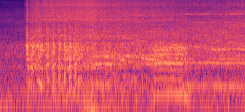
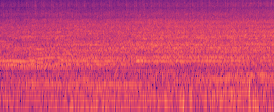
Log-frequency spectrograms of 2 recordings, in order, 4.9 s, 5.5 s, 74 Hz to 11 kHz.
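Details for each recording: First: 1996 Jaguar XJ6 starting after an oil change of about 5 quarts. It catches, then makes a rapid metallic rattle for about 1.5 s before settling to idle with a faint hiss. The owner thinks it sounds bearing-like, and it stopped when the hiss stopped; cause unconfirmed. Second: 1996 Jaguar XJ6 inline six at a steady, smooth idle just after an oil change with Mobil 1, with no knocks, ticks or misses. Good oil pressure and no leaks; it sounds healthy.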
